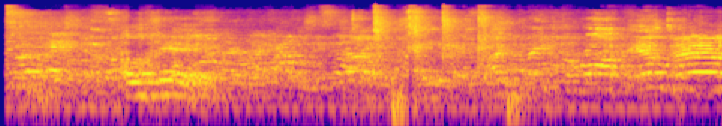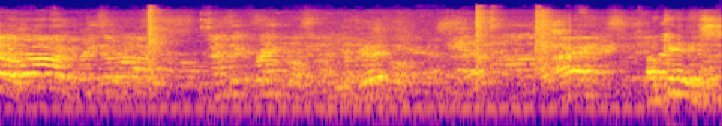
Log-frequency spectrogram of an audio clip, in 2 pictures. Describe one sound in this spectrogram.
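A live band plays electric guitars and bass.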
